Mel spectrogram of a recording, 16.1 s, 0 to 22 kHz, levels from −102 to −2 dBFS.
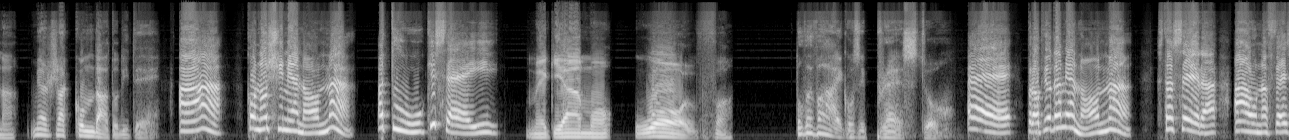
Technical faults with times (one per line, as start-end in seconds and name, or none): none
